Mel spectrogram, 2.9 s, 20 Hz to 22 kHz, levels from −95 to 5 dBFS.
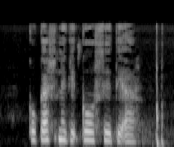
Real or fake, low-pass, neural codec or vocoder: real; 10.8 kHz; none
